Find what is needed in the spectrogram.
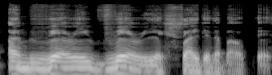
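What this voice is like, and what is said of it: Dopey dog character voice. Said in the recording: “that in your dopey dog voice”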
